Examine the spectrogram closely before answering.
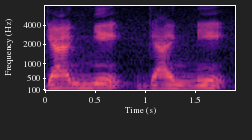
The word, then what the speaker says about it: gagne: GN is actually pronounced as nya. We have the Hindi word anya, right? So like that, like vigne, or gagne, like that.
